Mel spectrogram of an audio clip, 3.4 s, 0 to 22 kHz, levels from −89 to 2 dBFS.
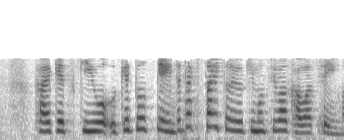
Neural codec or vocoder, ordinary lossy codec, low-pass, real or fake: codec, 16 kHz, about 1 kbps, DyCAST, with the encoder's durations; AAC, 16 kbps; 7.2 kHz; fake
